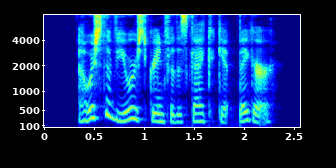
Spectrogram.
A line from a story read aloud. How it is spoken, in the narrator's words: says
